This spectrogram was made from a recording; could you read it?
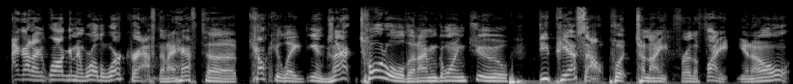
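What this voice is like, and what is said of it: Nerdy character voice. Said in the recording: “That's like the nerd voice.”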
